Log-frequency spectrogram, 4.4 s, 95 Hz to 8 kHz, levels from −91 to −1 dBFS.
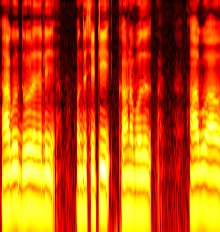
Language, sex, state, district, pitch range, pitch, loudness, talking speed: Kannada, male, Karnataka, Koppal, 140-150 Hz, 145 Hz, -16 LUFS, 80 wpm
